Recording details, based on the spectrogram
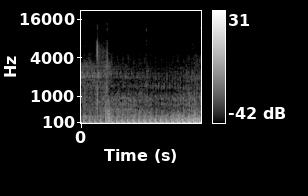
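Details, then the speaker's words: Restored cabriolet with radial tires, 121 PSI compression, just fired up: low, even putter of roughly nine beats a second with no misses or knocks, checked for blow-by and feels normal; smooth, healthy idle. "Okay, we got it running, idling. Want to make sure there's not a bunch of blow by. Feels normal. Looks good."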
